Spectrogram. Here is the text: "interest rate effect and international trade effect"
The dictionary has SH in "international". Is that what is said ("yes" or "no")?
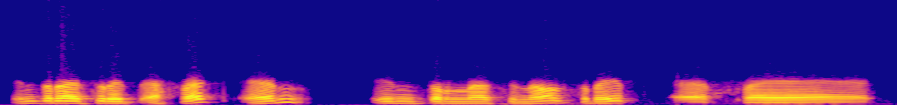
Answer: no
